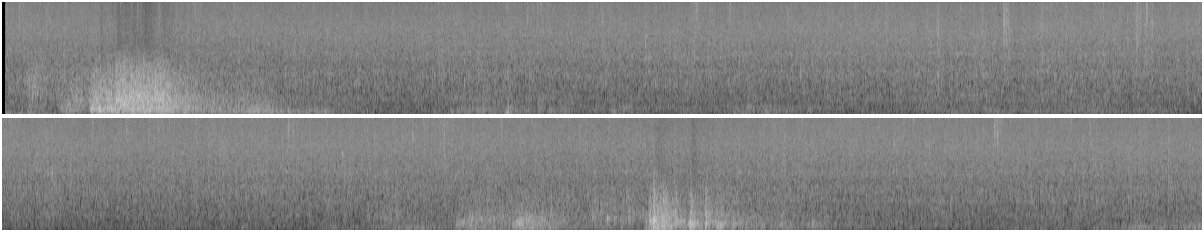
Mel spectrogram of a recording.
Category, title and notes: Sound effects > Natural elements and explosions
Summer thunderstorm with sounds of rain and thunder
lightning, rain, raining, thunder, thunderstor, weather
